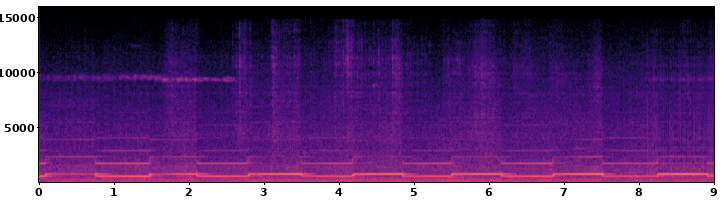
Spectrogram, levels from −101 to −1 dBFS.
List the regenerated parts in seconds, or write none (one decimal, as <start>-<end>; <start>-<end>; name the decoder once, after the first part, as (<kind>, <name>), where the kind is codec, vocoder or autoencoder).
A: 8.1-9.0 (vocoder, BigVGAN v2)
